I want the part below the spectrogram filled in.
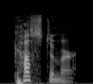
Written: customer

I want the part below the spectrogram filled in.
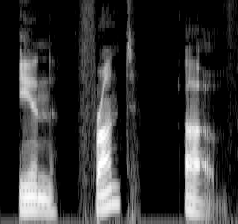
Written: in front of

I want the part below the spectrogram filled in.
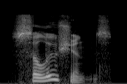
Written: solutions

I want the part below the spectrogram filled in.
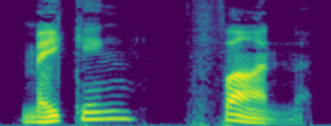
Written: making fun

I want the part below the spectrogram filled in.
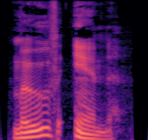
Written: move in

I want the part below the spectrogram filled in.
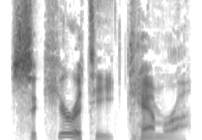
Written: security camera

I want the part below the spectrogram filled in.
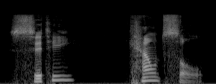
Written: city council

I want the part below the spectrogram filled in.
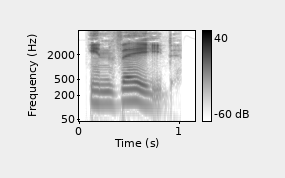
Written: invade

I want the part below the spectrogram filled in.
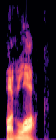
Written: unlock

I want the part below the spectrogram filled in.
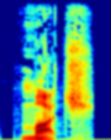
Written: much

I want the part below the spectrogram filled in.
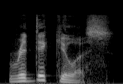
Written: rediculous

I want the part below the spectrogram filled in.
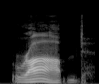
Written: robbed

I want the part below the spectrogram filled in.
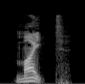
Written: might

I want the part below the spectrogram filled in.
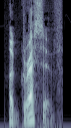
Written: aggressive

